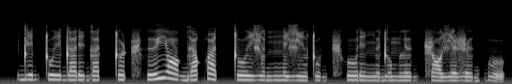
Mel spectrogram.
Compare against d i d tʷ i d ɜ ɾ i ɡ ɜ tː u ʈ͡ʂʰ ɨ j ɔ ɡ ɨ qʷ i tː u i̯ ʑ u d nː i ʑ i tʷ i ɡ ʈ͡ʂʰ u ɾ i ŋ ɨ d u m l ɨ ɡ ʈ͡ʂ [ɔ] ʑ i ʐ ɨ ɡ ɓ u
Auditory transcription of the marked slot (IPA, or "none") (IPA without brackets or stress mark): ɔ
